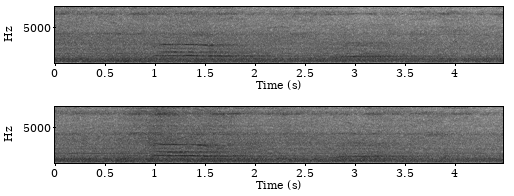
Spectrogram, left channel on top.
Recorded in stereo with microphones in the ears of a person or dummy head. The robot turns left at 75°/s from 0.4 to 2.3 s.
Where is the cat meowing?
25° right, 1.4 m; by 3.6 s 130° right, 1.4 m.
